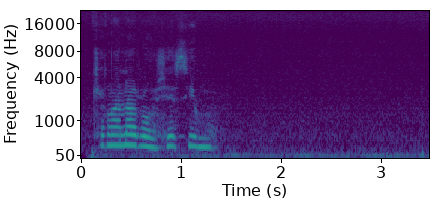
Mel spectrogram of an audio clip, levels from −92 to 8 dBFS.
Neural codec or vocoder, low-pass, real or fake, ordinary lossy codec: vocoder, 44.1 kHz, 128 mel bands, Pupu-Vocoder; none; fake; none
